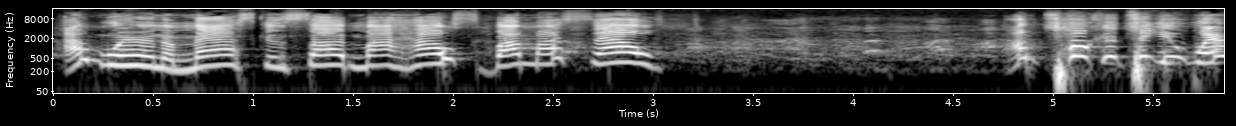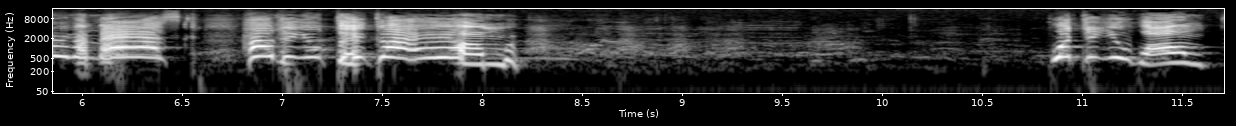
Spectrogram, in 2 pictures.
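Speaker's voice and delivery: high, loud, laughing tirade; shrieking rant. Retold or imitated. Author screaming at her publisher about the pandemic, shrieked and laughing. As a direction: shriek it out in disbelief. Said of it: "And I was like".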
